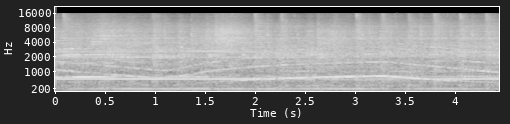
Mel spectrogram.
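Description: Electric guitar feedback and noise on a rock stage: one steady high tone held throughout, with other tones sliding slowly up and down across it, over a low steady amplifier hum.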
